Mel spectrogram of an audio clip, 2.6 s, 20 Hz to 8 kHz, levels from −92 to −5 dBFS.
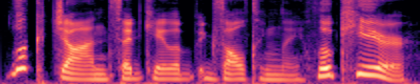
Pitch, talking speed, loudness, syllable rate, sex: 160 Hz, 160 wpm, -20 LUFS, 4.9 syllables/s, female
